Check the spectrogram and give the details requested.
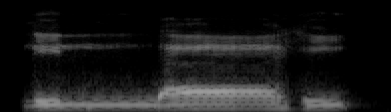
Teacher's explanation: আল্লাহ শব্দের তাসদিদের ডানে জের আসছে, আল্লাহ শব্দের লাম পাতলা হবে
